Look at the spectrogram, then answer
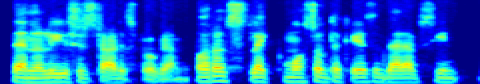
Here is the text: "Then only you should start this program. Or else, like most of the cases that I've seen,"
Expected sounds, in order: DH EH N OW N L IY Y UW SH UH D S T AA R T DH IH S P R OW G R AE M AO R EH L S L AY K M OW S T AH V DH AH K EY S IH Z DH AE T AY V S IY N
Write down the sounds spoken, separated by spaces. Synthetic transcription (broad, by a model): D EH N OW L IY Y UW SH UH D S T AA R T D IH S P R OW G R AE M AO R EH L S L AY K M OW S T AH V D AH K EY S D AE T AY V S IY N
